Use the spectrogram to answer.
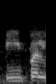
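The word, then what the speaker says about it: people: हां इसको पीपल नहीं कहना है। पीपल कहना है। इसमें ओ साइलेंट होता है तो पीपल okay पीपल keep scrolling for hours.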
